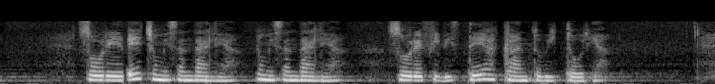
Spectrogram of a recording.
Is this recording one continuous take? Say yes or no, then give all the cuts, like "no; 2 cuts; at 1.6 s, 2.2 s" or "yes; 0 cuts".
no; 2 cuts; at 1.2 s, 2.6 s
